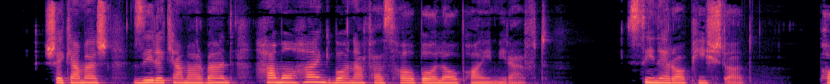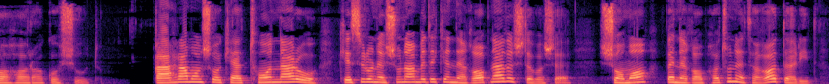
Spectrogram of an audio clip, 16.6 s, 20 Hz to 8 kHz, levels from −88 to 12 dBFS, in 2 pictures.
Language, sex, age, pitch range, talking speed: Persian, female, 10-29, 190-235 Hz, 125 wpm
